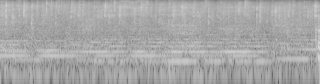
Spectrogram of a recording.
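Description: A steady, even hiss under a soundtrack of low, slowly changing held notes.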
